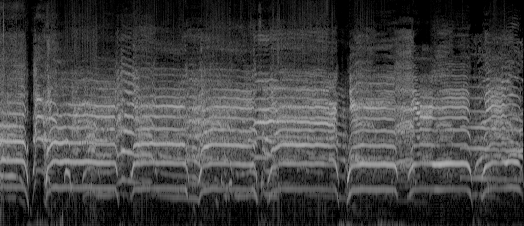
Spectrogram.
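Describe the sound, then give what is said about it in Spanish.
A large crowd in the Metroplex screams loudly and continuously, many high voices overlapping in long, sustained shrieks that rise and fall together, with only brief breaths in the roar over about ten seconds. “Es el grito que tiró todo el Metroplex cuando se enteraron que eran de la chocolata.”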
